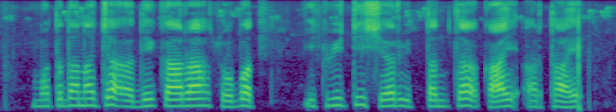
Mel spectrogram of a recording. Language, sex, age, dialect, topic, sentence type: Marathi, male, 46-50, Northern Konkan, banking, statement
